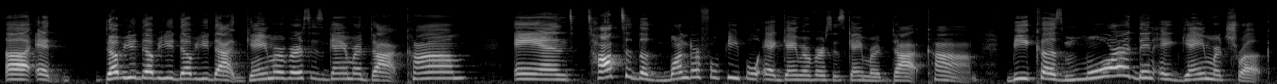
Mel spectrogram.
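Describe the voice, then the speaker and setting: A woman's voice: fairly high pitch, fairly bright tone. An American woman hosting a live commentary show, speaking emphatically and repeating phrases to drive them home. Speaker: show host. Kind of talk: live commentary and sponsor read.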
